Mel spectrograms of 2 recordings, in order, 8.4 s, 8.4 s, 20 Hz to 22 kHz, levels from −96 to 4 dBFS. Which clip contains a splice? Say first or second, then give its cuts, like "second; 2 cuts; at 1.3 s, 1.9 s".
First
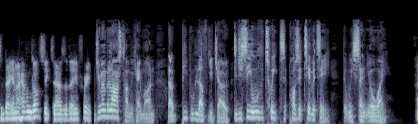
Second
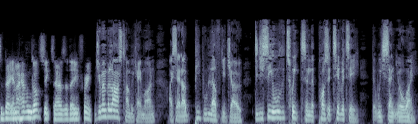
first; 3 cuts; at 3.4 s, 4.6 s, 5.7 s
